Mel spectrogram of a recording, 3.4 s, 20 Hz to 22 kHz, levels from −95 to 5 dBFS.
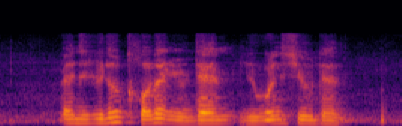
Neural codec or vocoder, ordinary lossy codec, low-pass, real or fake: codec, 32 kHz, 1.9 kbps, SNAC; none; 7.2 kHz; fake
